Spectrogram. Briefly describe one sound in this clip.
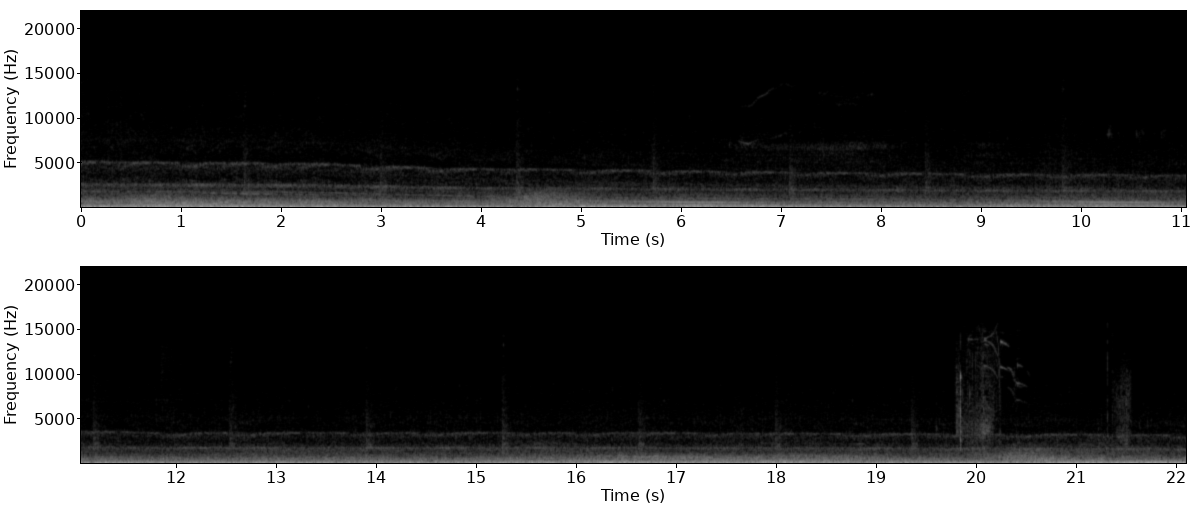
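A hovering vehicle's engine hums and whooshes steadily.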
